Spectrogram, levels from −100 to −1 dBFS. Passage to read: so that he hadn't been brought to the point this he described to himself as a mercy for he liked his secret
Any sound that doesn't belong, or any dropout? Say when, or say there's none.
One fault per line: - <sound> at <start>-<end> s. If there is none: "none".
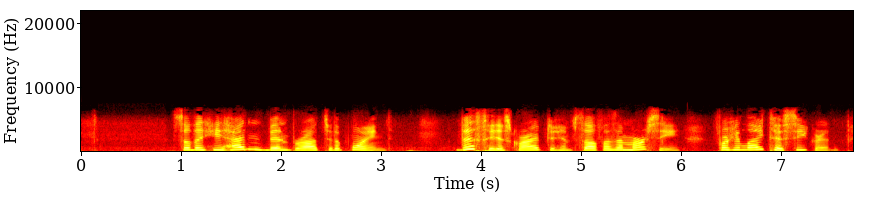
none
